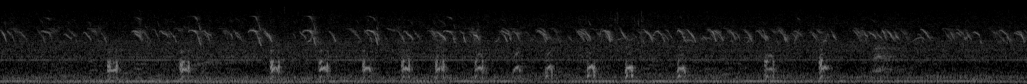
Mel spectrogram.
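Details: Feeding baby chicks keep up a constant chatter of thin, high, falling peeps, while crisp tapping pecks sound roughly every half second beneath the chorus, over a low background hum.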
